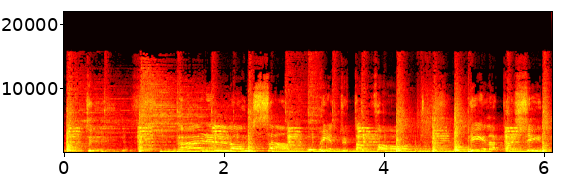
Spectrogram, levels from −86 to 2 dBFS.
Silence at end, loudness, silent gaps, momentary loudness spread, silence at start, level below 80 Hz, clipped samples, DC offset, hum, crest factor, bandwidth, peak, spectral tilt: 0 s; -18 LUFS; none; 4 LU; 0 s; -32 dBFS; under 0.1%; 0.9%; none; 16 dB; 16 kHz; -2 dBFS; -3.5 dB/octave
